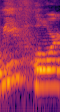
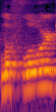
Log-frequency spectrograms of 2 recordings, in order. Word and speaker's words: LaFleur: In Leaf Floor Country. Okay. And where? I'm definitely pronouncing Can I this. say it? Leaf Floor. LaFleur? LaFleur County. County.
